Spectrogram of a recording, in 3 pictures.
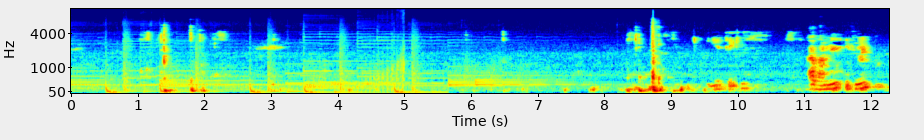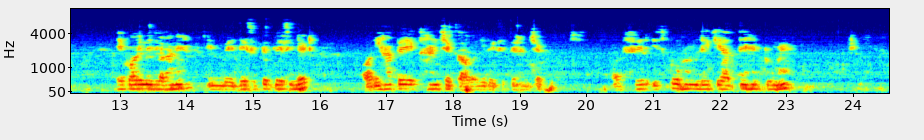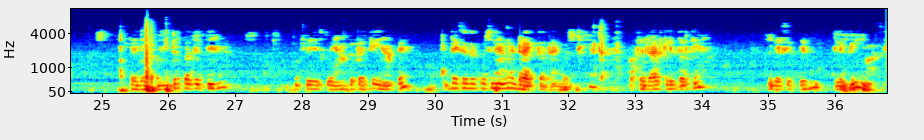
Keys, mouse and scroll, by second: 1.1 click, 3.0 ctrl+z, 4.4 click, 5.5 ctrl+t, 7.7-12.2 shift+drag, 12.6 Return, 15.0 click, 19.1-28.7 drag, 29.4 Return, 31.7-35.3 drag, 36.3 right click.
